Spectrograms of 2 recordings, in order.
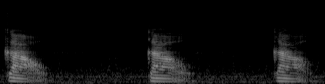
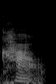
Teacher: the k a u s then you get gau gao gao so the k isn't as aspirated and it's almost like it sounds like a g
